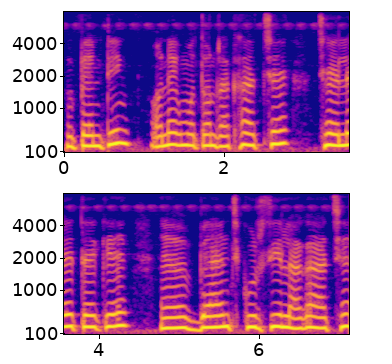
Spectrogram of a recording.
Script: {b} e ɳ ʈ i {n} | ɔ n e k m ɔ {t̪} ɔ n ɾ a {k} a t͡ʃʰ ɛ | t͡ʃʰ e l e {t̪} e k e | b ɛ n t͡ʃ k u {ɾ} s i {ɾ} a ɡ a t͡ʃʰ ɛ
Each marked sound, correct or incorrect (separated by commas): incorrect, incorrect, correct, incorrect, correct, correct, incorrect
